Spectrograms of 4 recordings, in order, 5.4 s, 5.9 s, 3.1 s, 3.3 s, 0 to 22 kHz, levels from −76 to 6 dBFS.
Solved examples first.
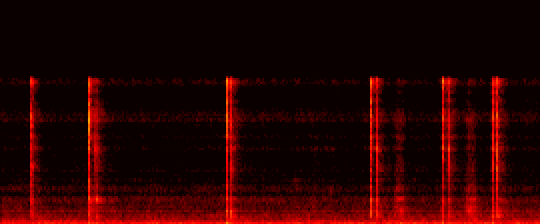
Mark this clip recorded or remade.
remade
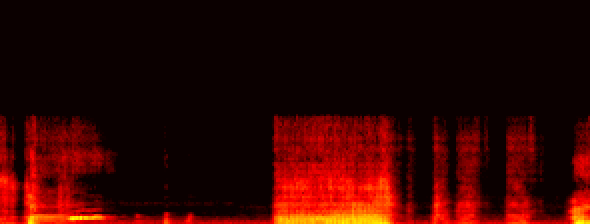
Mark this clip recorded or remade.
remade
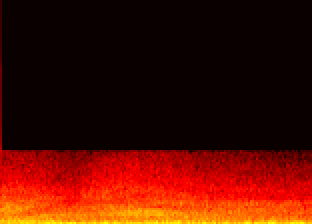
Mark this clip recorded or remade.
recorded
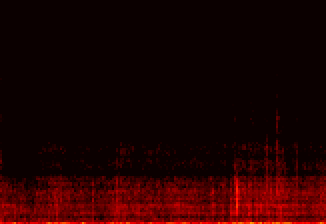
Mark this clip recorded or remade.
remade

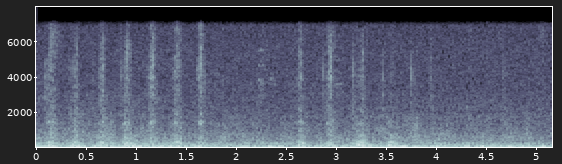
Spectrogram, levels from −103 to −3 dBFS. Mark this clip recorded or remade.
recorded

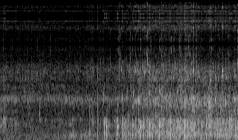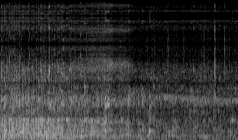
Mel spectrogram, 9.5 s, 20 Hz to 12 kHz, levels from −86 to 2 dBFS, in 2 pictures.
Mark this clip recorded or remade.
recorded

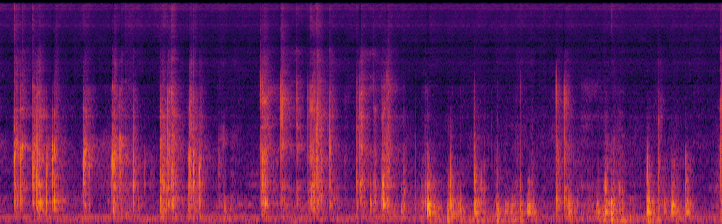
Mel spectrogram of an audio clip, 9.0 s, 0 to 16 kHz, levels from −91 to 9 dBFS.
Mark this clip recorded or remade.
remade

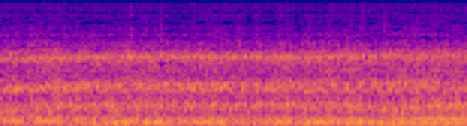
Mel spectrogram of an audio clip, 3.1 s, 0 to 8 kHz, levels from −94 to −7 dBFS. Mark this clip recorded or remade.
recorded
